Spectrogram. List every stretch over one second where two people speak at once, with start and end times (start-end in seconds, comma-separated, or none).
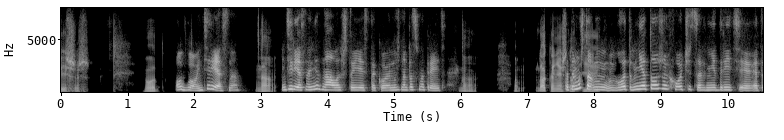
none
